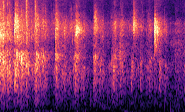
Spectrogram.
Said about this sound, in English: And I'm really excited to hear about that. Big applause. Thank you.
